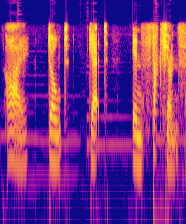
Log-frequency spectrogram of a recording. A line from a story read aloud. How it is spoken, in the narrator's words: the Count said, very slowly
